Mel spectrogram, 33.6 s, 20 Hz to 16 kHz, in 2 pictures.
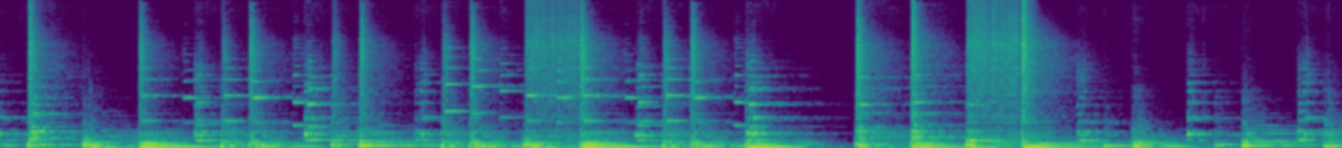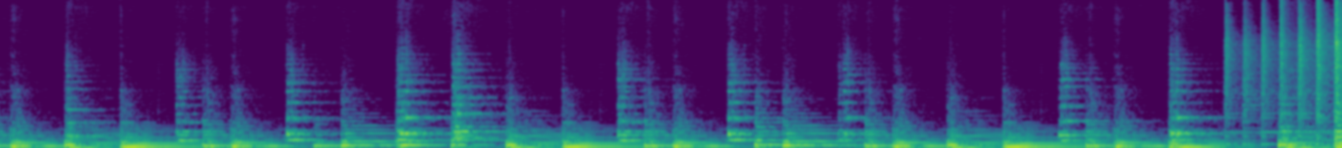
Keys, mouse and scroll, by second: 6.4 scroll down 1, 7.4 click, 7.4-9.6 scroll down 2, 11.1 click, 13.2 click, 17.6 middle click, 18.7 click, 19.6 click, 20.4 middle click, 31.0 middle click, 32.6 click, 33.2 click.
